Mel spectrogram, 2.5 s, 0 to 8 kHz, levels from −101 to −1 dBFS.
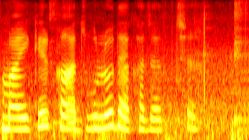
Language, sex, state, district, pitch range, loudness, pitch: Bengali, female, West Bengal, North 24 Parganas, 240-285 Hz, -14 LUFS, 250 Hz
